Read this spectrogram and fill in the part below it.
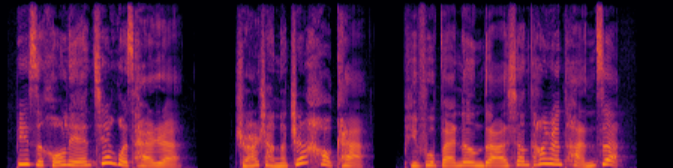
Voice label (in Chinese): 活泼少女音古风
